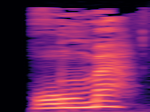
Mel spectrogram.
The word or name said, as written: roma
